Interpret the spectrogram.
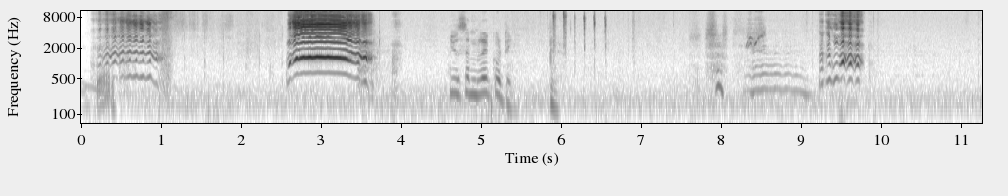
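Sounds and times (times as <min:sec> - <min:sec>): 
baby goat bleating in the Great Thar Desert, India: 0:00.1 - 0:01.2, 0:02.6 - 0:03.7, 0:08.4 - 0:09.9
speech: 0:04.8 - 0:06.1.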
